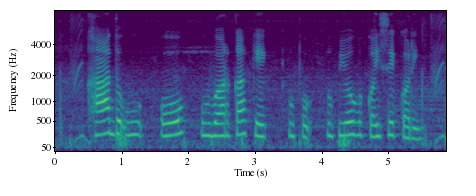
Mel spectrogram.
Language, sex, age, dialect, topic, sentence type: Bhojpuri, female, <18, Southern / Standard, agriculture, question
